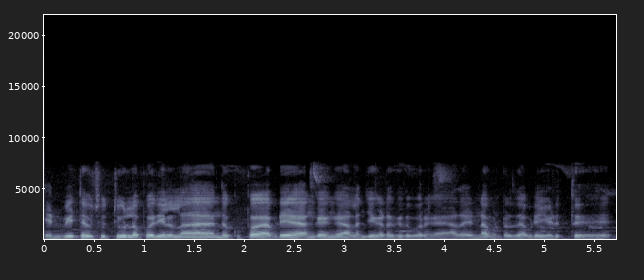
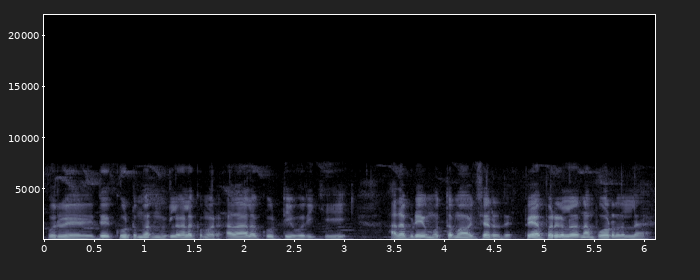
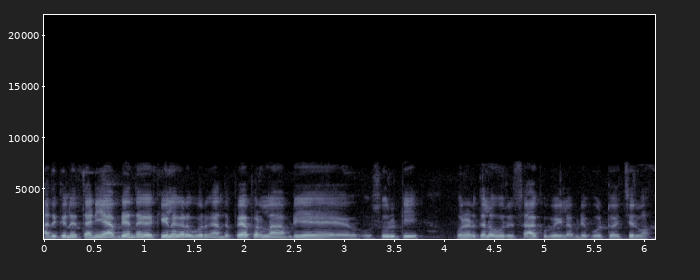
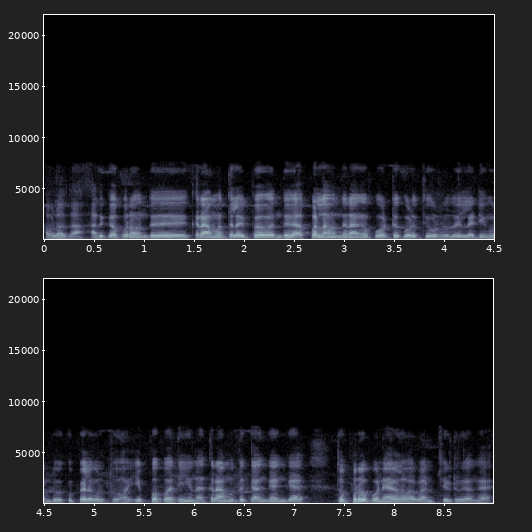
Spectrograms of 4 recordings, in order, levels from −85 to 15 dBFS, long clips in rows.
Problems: background sounds at intervals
